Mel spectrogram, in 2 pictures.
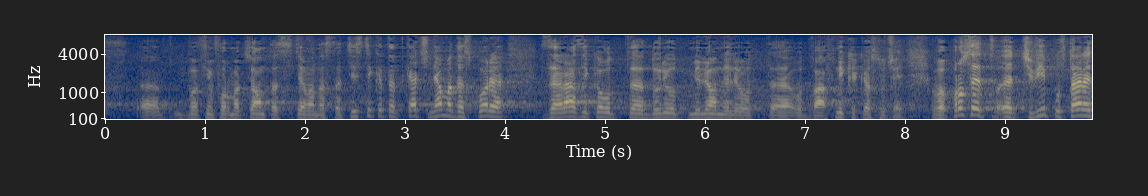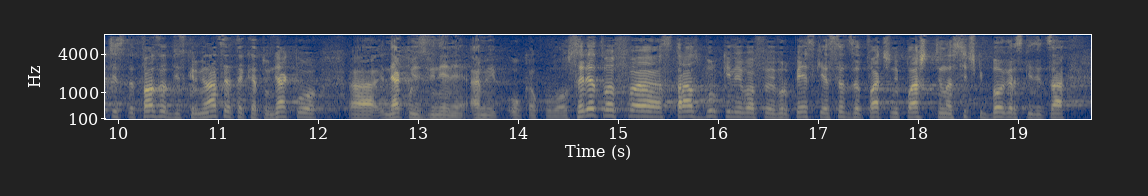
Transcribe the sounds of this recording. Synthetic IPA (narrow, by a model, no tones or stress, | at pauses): vɐfinfoɾmɐt̪sʲiɔnːɐt̪əsi̥st̪ɛmənɐst̪ɐt̪ist̪ikət̪ət̪ɐ̥kat͡ʃɛnʲaməd̪ɐspɔɾʲə | zɐɾazlikəot̪d̪ʊɾiot̪milʲiɔniliot̪od̪vafnʲikəkəfslˠut͡ʃəj | vɐpɾɔsɛt͡ʃɛviɛpoft̪aɾʲət̪ɛt̪ovazɐd̪iskɾiminat̪sijət̪əkɐt̪ɔnʲako | nʲakoɛizvinɛniɛ̰ʔɐ̰miokɐkovɐʊsəd̪ʲət̪vɐfst̪ɾazbuɾkilivɐfɛvɾopɛjsk̟ijəsɤt̪zɐt̪ovat͡ʃɛnɛplˠaʃt̪ə̥t̪ɛnɐfsit͡ʃkibɤlˠɡəɾskʲid̪ɛt̪sa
